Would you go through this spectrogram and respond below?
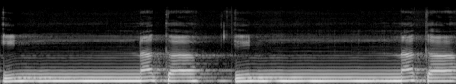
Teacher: ইন নুনের উপর তাশদিদ এই নুনে গুন্না করা ওয়াজিব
